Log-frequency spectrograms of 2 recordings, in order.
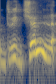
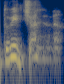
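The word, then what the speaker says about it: द्विजन्: Dvi means two. Jan means birth. So Dvijan, actually, that is the correct pronunciation. Dvijan, twice born.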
